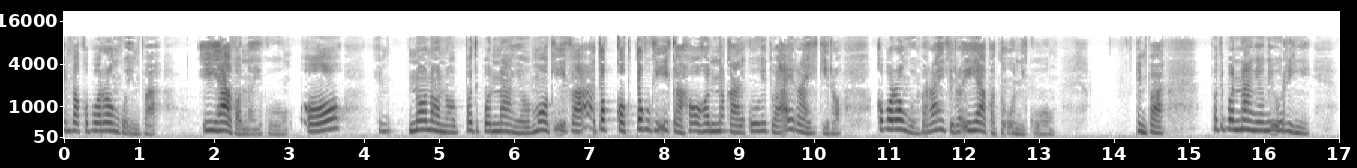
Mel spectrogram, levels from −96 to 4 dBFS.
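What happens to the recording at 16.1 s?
At 16.1 s, as throughout, AAC compression: nothing above 9.7 kHz and fizzy, warbling sibilants, likely from low-bitrate quantisation; a plain low-pass filter wouldn't warble.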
